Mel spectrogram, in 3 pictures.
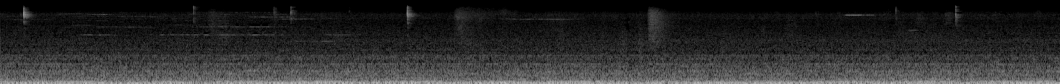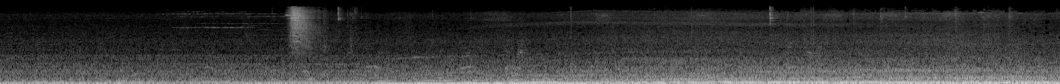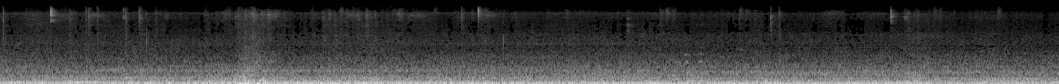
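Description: Interior of a city bus: the engine rumbles steadily at a stop, a short hiss of air comes about halfway through, and the engine then works louder and rises in pitch as the bus pulls away.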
